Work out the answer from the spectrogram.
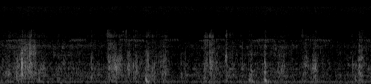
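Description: Two people go for a walk, their soft footsteps landing in an irregular, overlapping patter, faint and quiet over a low steady hum.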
